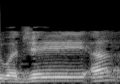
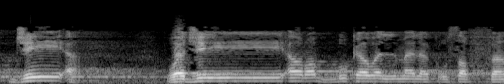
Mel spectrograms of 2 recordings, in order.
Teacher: تقريب الفتحة من الكسرة والألف من الياء من غير قلب خالص ولا إشباع مبالغ فيه. · Shown in: second take · Term: الإمالة الكبرى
